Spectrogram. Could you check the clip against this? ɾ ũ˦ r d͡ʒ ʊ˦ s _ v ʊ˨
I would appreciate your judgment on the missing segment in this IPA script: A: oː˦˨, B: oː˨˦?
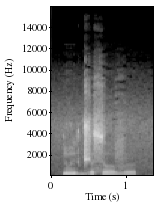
A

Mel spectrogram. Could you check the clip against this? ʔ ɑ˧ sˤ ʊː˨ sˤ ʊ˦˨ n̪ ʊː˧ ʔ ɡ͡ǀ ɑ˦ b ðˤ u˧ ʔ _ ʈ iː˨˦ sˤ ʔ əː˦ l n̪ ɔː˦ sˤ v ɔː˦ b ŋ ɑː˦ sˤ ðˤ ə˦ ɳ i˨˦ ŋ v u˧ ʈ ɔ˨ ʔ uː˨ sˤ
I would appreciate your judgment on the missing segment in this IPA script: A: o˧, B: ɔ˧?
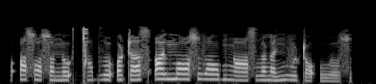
B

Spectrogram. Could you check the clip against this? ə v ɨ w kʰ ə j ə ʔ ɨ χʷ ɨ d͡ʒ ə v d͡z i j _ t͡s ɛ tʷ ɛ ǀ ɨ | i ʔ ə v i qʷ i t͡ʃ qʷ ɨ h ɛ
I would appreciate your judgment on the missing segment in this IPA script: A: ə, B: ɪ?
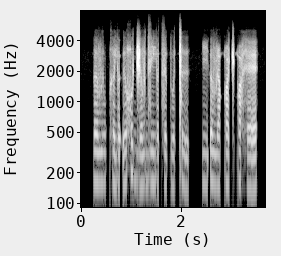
A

